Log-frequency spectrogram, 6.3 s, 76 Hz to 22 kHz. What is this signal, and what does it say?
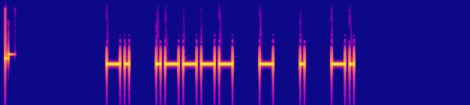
Morse code, heard as a keyed tone, about 19 wpm, spaced as for 14 wpm, 700 Hz. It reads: N1TEN
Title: 048 Lesson 9g - Number 4 - Call Signs 20wpm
